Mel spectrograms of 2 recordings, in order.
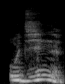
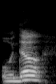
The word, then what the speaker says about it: Odin: Pourquoi ils disent Odin? Parce qu'à la base, on dit Odin. Moi, on m'a toujours habitué à dire Odin, que ça soit à l'école ou même dans certains jeux.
